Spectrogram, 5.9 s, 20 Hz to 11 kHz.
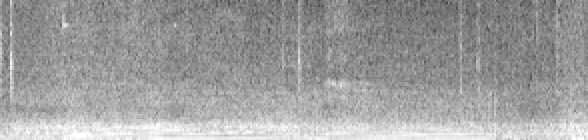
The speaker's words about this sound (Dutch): Een V8 met turbo's die lagere uitstoot heeft. En qua prestaties, ik zal even een beetje terugschakelen.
